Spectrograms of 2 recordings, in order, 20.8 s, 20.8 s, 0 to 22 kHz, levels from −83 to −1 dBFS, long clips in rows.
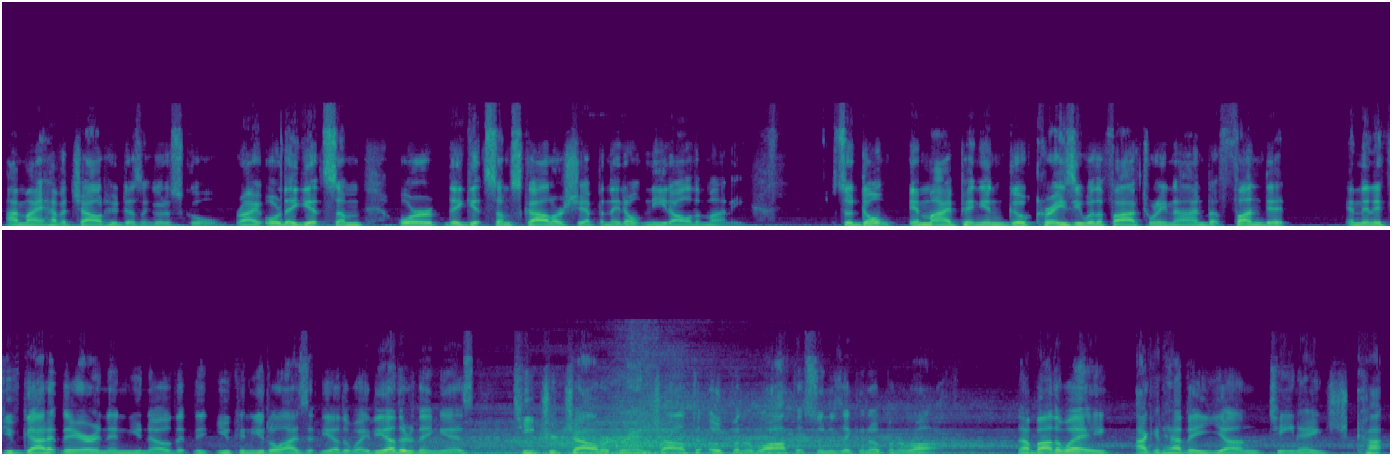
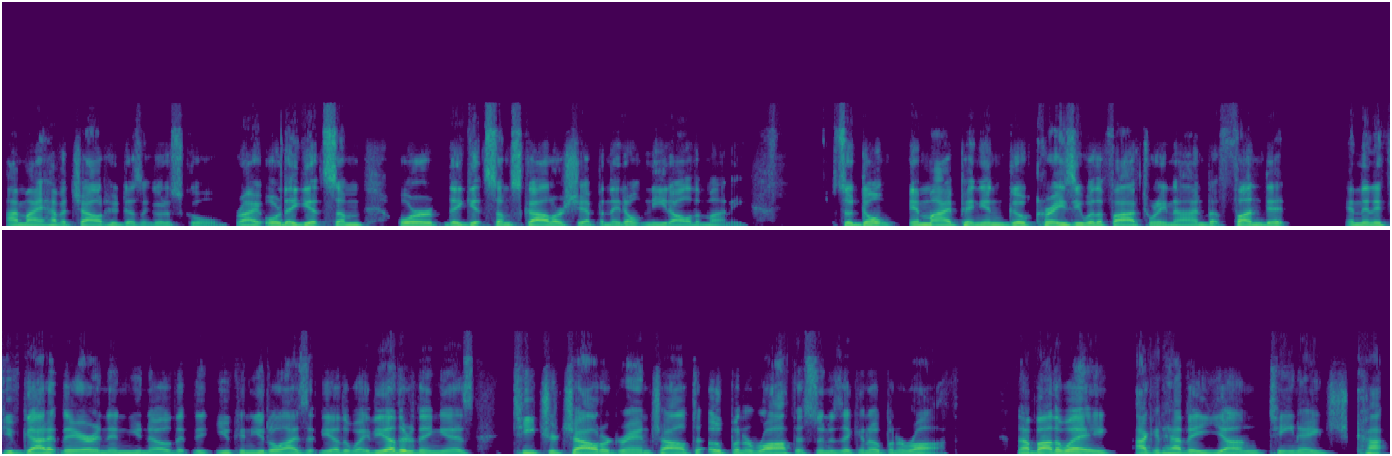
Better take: second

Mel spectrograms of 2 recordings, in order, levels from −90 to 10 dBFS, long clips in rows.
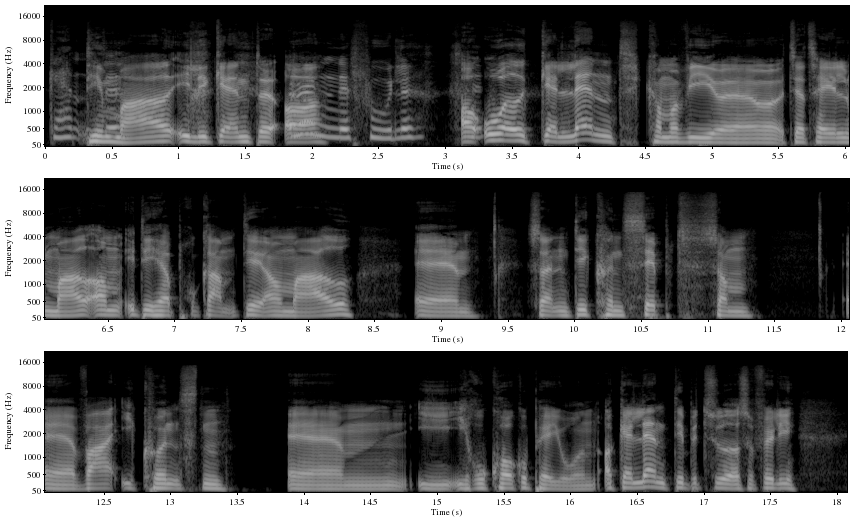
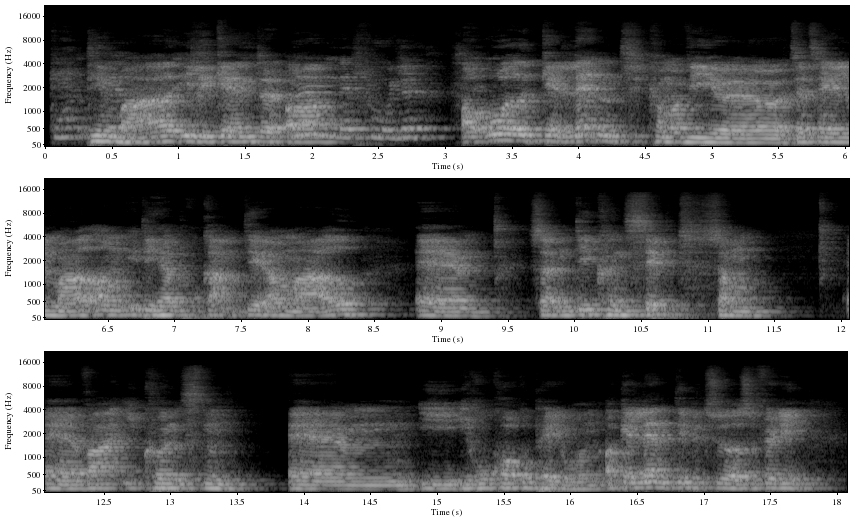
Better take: first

